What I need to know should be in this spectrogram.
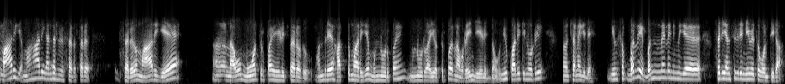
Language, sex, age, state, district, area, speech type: Kannada, male, 45-60, Karnataka, Davanagere, rural, conversation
